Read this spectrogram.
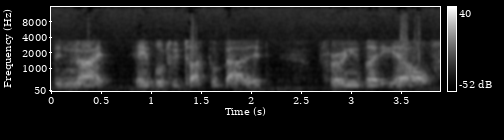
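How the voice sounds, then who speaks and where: A man calling in, arguing earnestly and haltingly, sounding emotional and close to tears. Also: medium pitch, level tone, slightly rough. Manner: earnest, hesitant. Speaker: caller. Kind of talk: halting call-in argument. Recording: dull radio-like phone line.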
